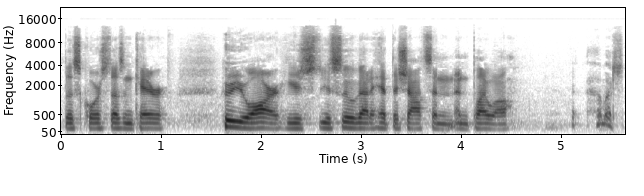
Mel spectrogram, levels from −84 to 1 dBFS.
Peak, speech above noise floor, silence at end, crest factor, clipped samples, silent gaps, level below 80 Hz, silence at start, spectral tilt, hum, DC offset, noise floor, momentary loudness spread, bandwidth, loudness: -4 dBFS; 34 dB; 0.05 s; 18 dB; under 0.1%; none; -68 dBFS; 0.05 s; -3 dB/octave; none; under 0.1%; -54 dBFS; 11 LU; 15.5 kHz; -19 LUFS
